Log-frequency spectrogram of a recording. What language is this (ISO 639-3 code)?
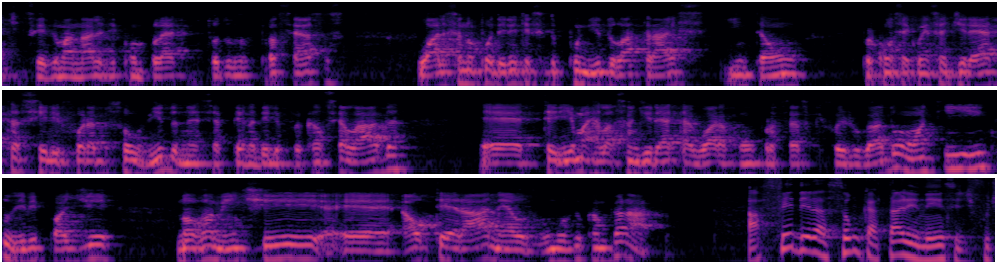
por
